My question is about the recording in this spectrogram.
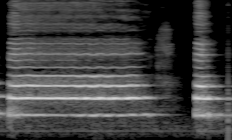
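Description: A woman singing the song's hook on 'ba' syllables: a short note right at the start, then one long held note that falls slightly in pitch, tracing the melody's downward contour.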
